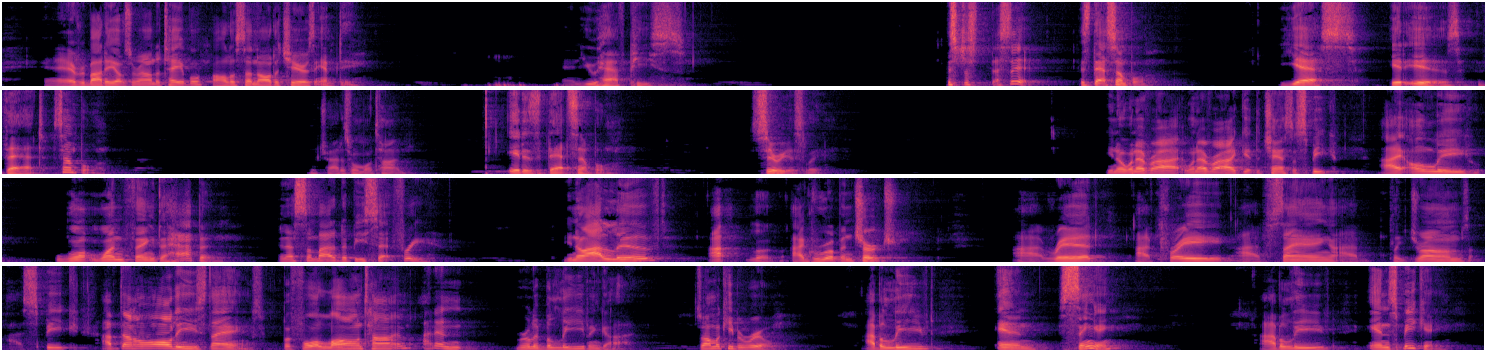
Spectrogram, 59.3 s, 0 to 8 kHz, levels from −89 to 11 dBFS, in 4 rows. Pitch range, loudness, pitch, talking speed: 115-160 Hz, -24 LUFS, 130 Hz, 120 wpm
